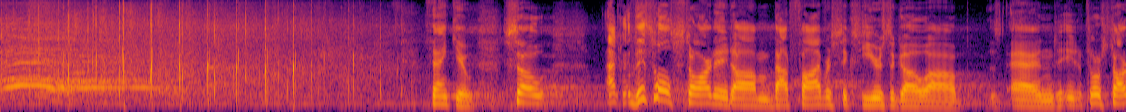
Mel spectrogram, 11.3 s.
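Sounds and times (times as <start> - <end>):
audience applause: 0.0 - 4.0
speech: 4.3 - 11.2.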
